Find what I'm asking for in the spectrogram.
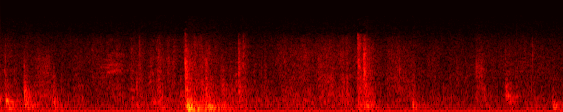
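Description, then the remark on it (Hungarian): A door is opened with a solid clunk of the latch, followed by a softer knock a moment later. “Itt van azonnal nyis ajtót.”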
